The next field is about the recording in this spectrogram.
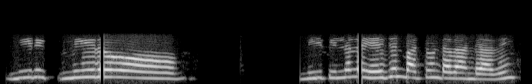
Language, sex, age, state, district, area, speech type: Telugu, female, 18-30, Andhra Pradesh, Visakhapatnam, urban, conversation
